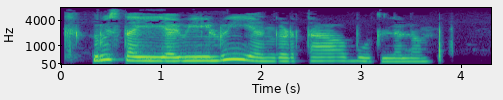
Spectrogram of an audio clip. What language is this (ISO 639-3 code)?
pus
